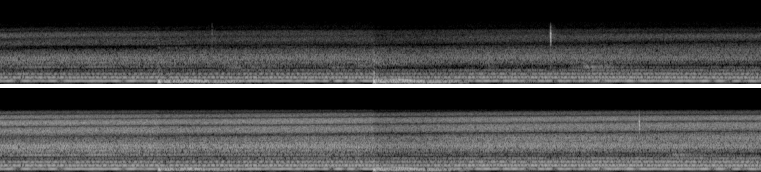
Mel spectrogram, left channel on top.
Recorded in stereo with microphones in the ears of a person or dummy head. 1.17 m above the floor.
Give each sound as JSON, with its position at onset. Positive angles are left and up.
{"t": 0.0, "sound": "a drone", "side_deg": -65}
{"t": 1.6, "sound": "an explosion", "side_deg": 85}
